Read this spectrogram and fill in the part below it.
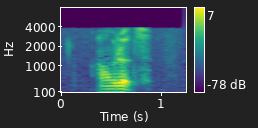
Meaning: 1. fortress, fort 2. castle
- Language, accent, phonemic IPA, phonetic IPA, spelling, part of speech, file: Armenian, Eastern Armenian, /ɑmˈɾot͡sʰ/, [ɑmɾót͡sʰ], ամրոց, noun, Hy-ամրոց.ogg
